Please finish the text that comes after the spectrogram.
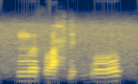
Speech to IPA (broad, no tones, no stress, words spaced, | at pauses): mɵθlˠəħɗɪ ɡ͡bo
